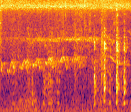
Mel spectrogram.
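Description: Chickens on a small farm raised by natural methods cluck faintly over a steady background hiss, with a few sharper, closer clucks toward the end.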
